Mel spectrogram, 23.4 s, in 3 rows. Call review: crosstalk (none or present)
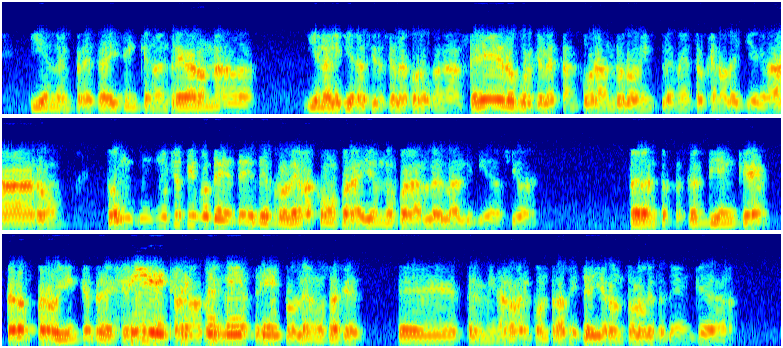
present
